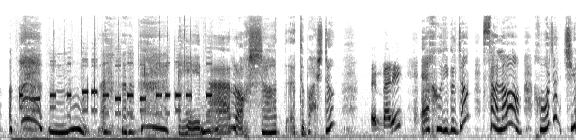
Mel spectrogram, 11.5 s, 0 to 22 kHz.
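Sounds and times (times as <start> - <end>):
speech: 0.2 - 6.8, 7.4 - 11.5
telephone keypad beeps as a number is dialed: 1.0 - 4.5.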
